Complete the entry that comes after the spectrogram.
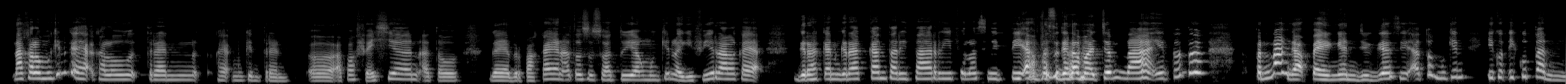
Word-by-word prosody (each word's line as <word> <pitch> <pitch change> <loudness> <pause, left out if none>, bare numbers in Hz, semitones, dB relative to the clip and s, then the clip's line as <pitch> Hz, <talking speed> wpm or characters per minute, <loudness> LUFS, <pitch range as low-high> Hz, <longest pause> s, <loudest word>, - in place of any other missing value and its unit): Nah 255 - +4
kalo 275 0 +4
mungkin 270 -1 -3
kaya 270 -3 -1
kalo 225 -1 -3
trend 210 -1 -6 0.2
kaya 195 -2 -10
mungkin 190 -1 -12
trend, 165 -3 -9 0.2
eee, 170 0 -4
apa, 225 0 -7
fashion, 235 +6 -5
atau 175 -1 -6 0.2
gaya 180 -2 -2
berpakaian, 180 +8 -3
atau 230 +2 -4
sesuatu 215 -2 -7
yang 210 -1 0
mungkin 205 +5 -9
lagi 185 -4 -2
viral 250 +4 0
kayak 220 -4 -2 0.2
gerakan-gerakan, 245 +4 +1
tari-tari, 260 0 -1
velocity, 260 0 -3
apa 275 -1 +5
segala 270 +1 +7
macam. 270 +3 +5
Nah, 275 +3 +6
itu 275 +4 -4
tuh 275 +1 +5 0.5
pernah 280 - +6
nggak - - +3
pengen 225 -3 +2
juga 210 +6 +2
sih? 270 - -8
Atau 445 -7 -4
mungkin 330 +4 -6 0.2
ikut-ikutan, 320 0 -3
240 Hz, 150 wpm, -21 LUFS, 210-270 Hz, 0.5 s, segala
